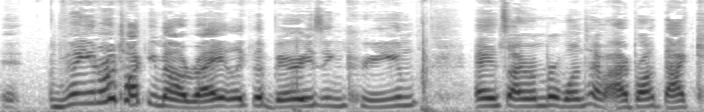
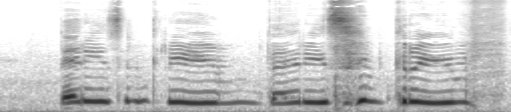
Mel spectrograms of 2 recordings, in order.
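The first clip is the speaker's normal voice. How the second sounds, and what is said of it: Sung in a put-on Indian accent. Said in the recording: “Why did I sing like an Indian accent?”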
